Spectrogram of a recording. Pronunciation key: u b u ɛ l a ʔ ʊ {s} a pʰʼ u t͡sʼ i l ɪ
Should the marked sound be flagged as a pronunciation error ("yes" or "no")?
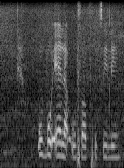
yes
